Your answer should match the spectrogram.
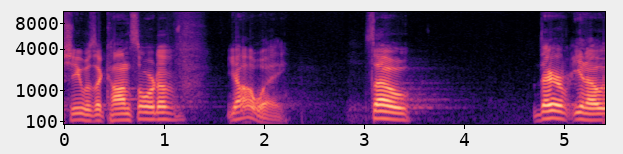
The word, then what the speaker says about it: Yahweh: it or whatever but typically people pronounce it yahweh something similar to that and then of course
